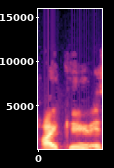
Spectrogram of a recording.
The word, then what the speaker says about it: haiku: And the is it haiku? Is that how it's pronounced? – Uh-huh.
